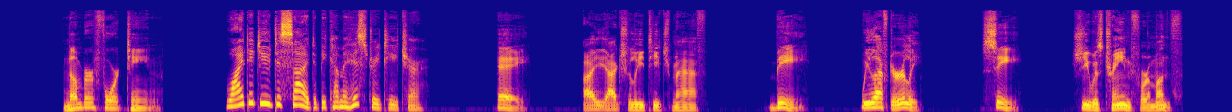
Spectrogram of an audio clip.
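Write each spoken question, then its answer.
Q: Why did you decide to become a history teacher?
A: A: I actually teach math.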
